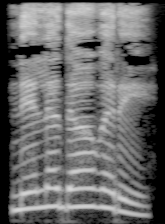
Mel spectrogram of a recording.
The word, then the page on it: ನೆಲತಾವರೆ: nela tāvare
